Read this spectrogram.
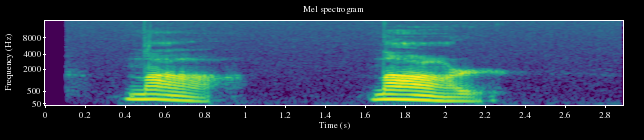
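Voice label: "nar", Chinese; 那（那儿）; nà/nàr; そこ; HSK Level One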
